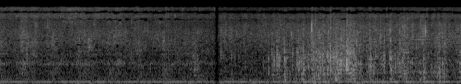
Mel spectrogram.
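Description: Beef pieces sizzling in an enamelled cast-iron Dutch oven as a wooden spoon stirs them. About two seconds in, this gives way to a large stainless stockpot of water at a rolling boil, bubbling a little louder.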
